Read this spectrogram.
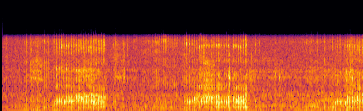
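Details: Domestic cat, a male described as an unusually loud purrer, purring here less loudly than he can: a rough, rasping drone swelling and fading in breath-timed waves roughly every two seconds, indoors.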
